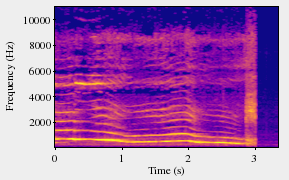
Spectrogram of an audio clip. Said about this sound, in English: He's a Siberian Husky. And he's going to say, I love you.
